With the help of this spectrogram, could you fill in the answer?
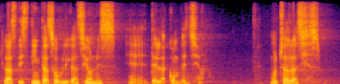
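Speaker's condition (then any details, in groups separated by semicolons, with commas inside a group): No condition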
